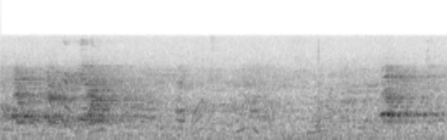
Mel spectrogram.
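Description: A dog barking and yipping over a murmur of voices, with a burst of barks in the first second and another just before the end.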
